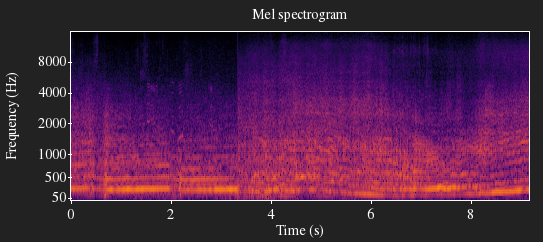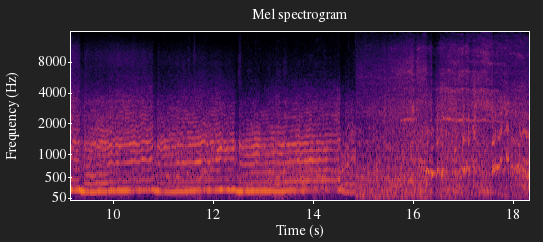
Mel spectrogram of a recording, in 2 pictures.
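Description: A rally car engine roars close by, revving up and down as it shifts gears.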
